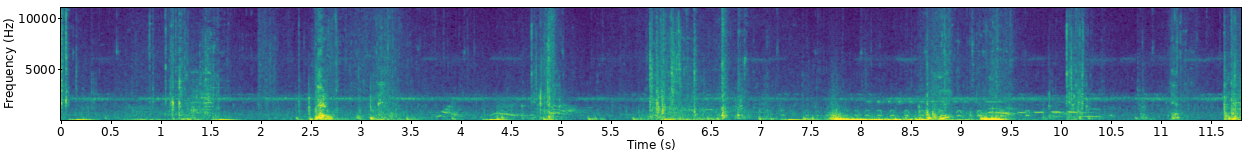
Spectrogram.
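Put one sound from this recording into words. Footsteps thud and creak on wooden boards.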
